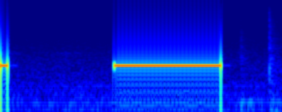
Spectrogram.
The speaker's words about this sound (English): I don't know why it keeps beeping at us, but anyway.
